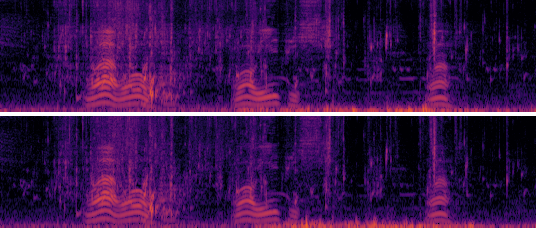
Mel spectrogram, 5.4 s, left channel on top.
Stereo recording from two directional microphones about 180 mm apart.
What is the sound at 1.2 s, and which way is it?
Trickle, centre (ahead or behind).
